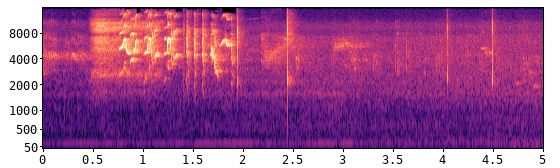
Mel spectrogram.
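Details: Oriental magpie-robin answering at once to a finger snap with a quick burst of high, twittering chirps for about a second and a half, followed by a few sharp clicks over a low hum.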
